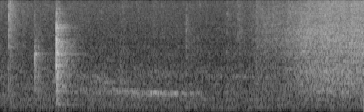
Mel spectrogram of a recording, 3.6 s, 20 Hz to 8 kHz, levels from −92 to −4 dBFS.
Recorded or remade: recorded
